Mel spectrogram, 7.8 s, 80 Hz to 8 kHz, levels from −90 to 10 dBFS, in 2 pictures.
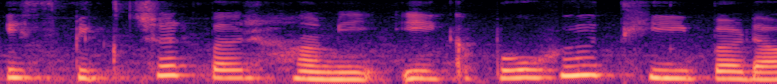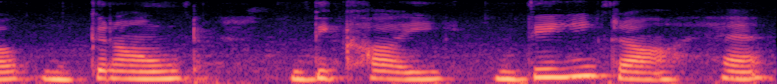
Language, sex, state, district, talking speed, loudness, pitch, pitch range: Hindi, female, Punjab, Fazilka, 100 wpm, -12 LUFS, 230 Hz, 215-245 Hz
